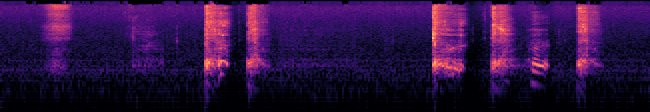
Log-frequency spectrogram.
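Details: About seven harsh coughs in two clusters in a quiet room; a cough that will not stop.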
